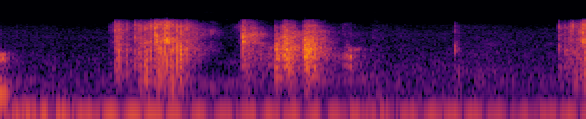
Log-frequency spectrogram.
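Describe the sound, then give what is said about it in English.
Cards being shuffled, with two bursts of crisp, papery riffling and a brief flick, then another riffle beginning at the end. No one speaks. “So I just saw, like, as I'm shuffling, I saw unheard, and I'll tell you what I heard, saw in my dreams.”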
